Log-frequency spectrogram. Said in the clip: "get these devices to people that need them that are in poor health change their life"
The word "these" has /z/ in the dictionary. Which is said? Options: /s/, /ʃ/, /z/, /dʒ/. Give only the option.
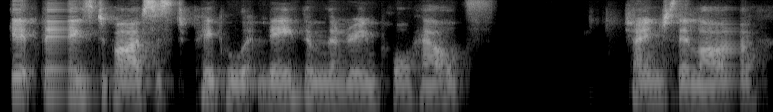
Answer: /z/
